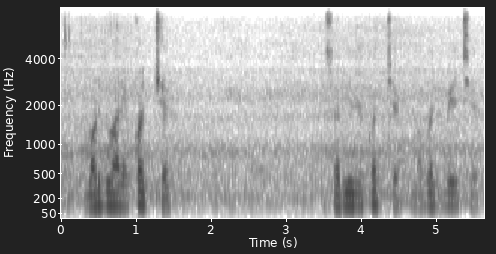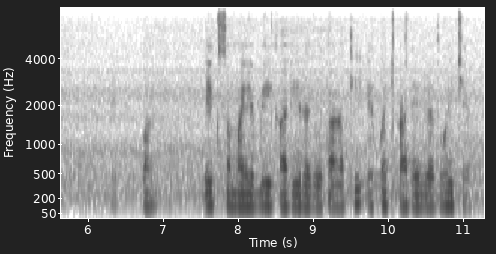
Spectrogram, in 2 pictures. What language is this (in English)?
Gujarati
